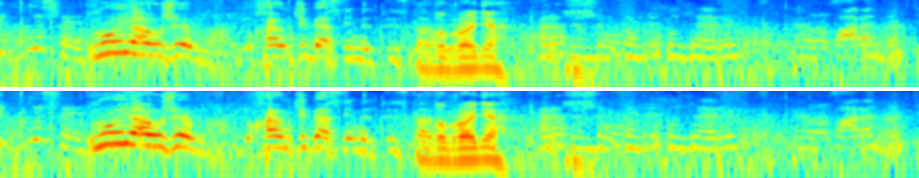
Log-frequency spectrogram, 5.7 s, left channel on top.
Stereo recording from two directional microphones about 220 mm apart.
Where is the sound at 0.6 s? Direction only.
45° right (ahead or behind).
